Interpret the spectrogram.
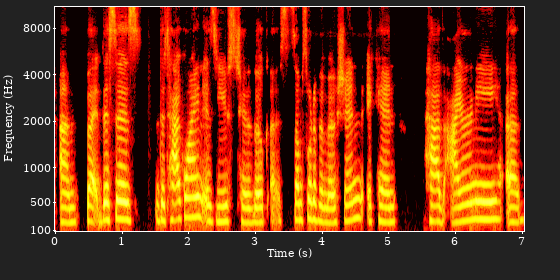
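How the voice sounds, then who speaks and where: A woman's voice: fairly high pitch, no room sound. A woman co-hosting a podcast, explaining things step by step in an informative, conversational way. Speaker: podcast co-host, literary agent.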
